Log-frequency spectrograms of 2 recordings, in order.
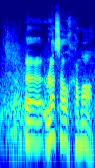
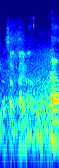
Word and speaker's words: Ras Al Khaimah: Ras Al Khaimah. I think I might have. Hopefully, I did them right. They taught me how to say it yesterday. Ras Al Khaimah.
